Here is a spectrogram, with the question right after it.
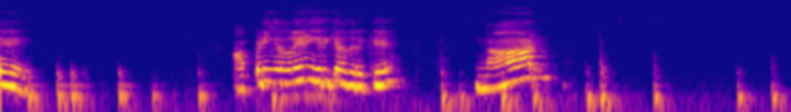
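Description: A pen writing on paper in a spoken English lesson, with short scratchy strokes in an irregular rhythm, close and fairly faint, while someone speaks over part of it.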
